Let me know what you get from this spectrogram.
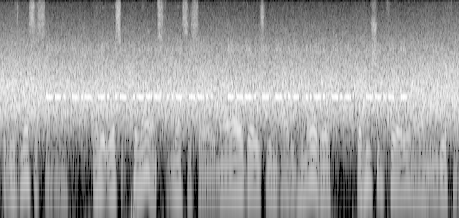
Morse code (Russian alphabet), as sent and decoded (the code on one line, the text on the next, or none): --. -.- -. .- .--- ..- --.. / ---. - -..- ..-. -.- / --.- -
ГКНАЙУЗ ЧТЬФК ЩТ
